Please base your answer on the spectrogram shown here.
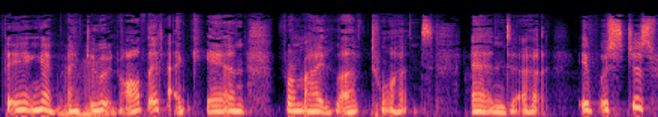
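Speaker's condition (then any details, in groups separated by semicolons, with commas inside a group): Spasmodic dysphonia; brain condition, muscles miscoordinate, care at UT Health Science Center, speech therapists; uses speech therapy techniques, careful breathing to project voice; voice problem, speech gets out of whack, still able to speak if careful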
